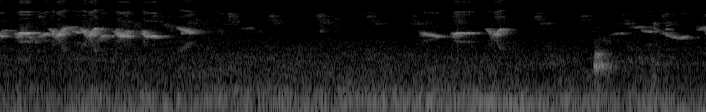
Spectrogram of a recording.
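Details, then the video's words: Rufous-bellied thrush feeding its young, giving bright whistled phrases of quick rising and falling notes, then a quiet stretch and a second burst, with a short knock near the end. "SABIÁ LARANJEIRA CANTO"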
